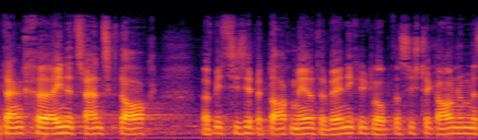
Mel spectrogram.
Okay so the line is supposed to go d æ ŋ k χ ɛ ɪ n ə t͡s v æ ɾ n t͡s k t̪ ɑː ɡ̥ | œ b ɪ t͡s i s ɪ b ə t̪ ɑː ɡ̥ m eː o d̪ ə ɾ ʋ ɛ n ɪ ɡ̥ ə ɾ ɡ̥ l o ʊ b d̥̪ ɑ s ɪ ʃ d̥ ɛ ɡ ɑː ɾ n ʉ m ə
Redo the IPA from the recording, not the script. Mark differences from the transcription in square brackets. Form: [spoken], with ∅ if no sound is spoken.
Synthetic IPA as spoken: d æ ŋ k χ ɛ ɪ n ə t͡s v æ [∅] n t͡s k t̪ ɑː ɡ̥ | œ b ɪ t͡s i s ɪ b ə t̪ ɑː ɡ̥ m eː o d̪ ə ɾ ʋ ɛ n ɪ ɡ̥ ə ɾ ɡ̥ l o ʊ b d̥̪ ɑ s ɪ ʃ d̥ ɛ ɡ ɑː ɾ n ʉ m ə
